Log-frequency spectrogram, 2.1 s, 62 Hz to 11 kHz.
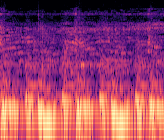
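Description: Electronic dance music played very loud through a large homemade sound-system stack of 18-inch subwoofers and Cerwin Vega Earthquake-style sub boxes, with a heavy, pulsing bass beat.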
